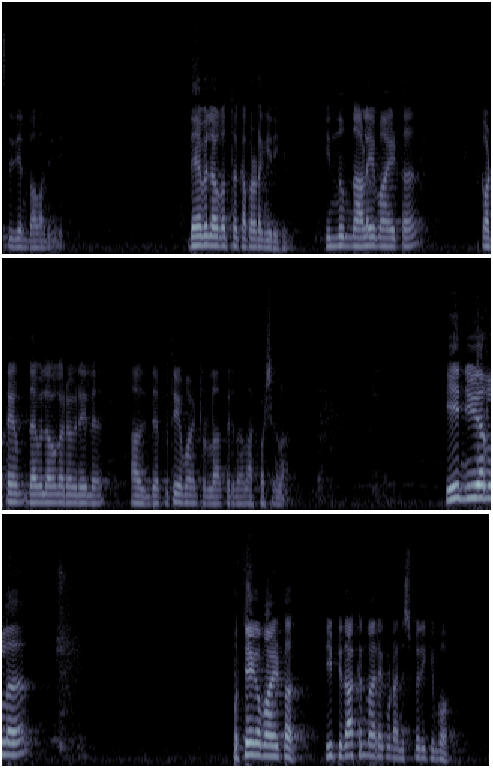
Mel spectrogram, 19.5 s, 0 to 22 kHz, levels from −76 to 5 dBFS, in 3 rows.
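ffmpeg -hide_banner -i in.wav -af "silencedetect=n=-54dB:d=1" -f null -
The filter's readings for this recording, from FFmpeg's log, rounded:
silence_start: 0.82
silence_end: 2.48 | silence_duration: 1.67
silence_start: 14.14
silence_end: 16.12 | silence_duration: 1.98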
